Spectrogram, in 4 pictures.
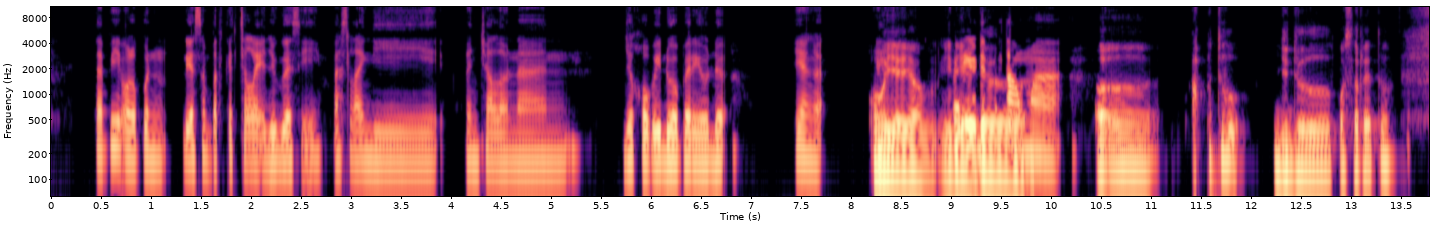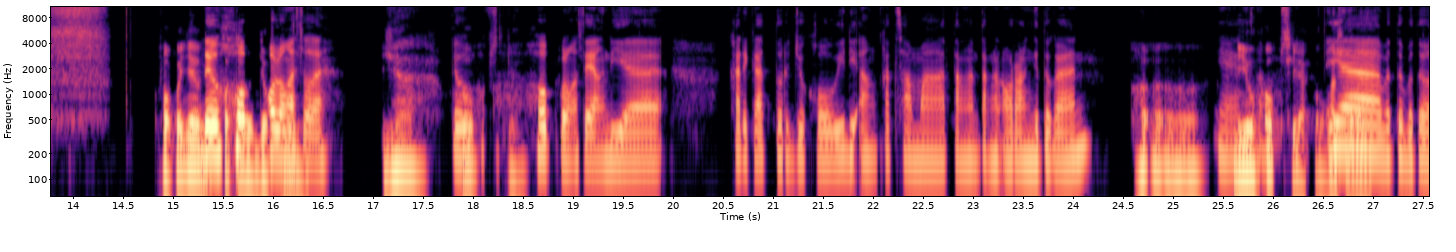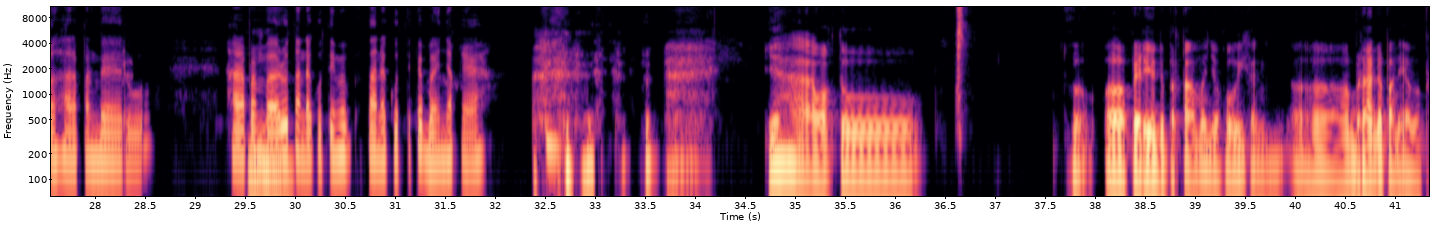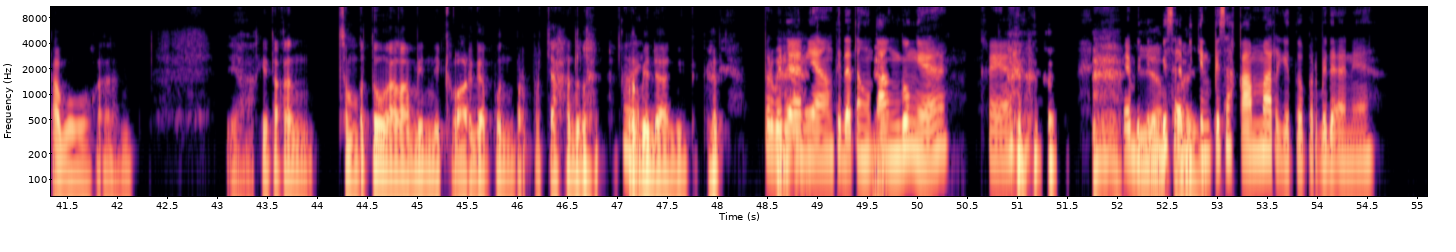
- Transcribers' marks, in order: tapping; in English: "The"; unintelligible speech; other background noise; teeth sucking; chuckle; tsk; teeth sucking; laughing while speaking: "perpecahanlah"; laughing while speaking: "kan"; chuckle; laughing while speaking: "Kayak"; chuckle
- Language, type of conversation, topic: Indonesian, unstructured, Apakah kamu setuju bahwa media kadang memanipulasi rasa takut demi keuntungan?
